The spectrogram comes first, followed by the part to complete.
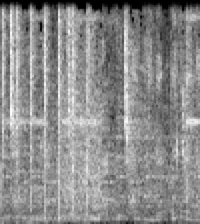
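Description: Electronic dance track in a build-up section: a repeating, pitch-bending chopped vocal or synth riff over ticking percussion, with the bass dropping out about halfway through.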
